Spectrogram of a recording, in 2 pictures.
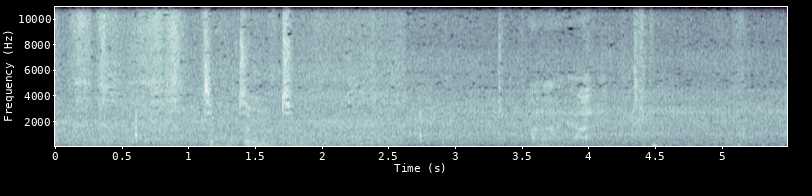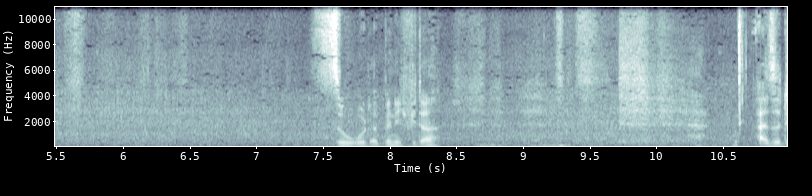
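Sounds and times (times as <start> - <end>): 
street traffic roar at a pedestrian crossing: 0.0 - 10.9
speech: 1.2 - 2.2, 7.6 - 8.7, 10.8 - 10.9.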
